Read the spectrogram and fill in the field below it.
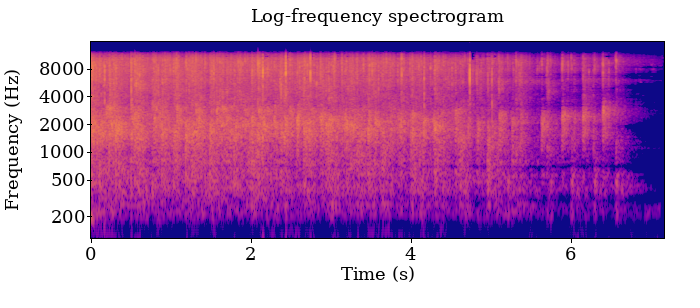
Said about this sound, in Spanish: Dale un aplauso a Jesús, fuerte. Él se lo merece.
